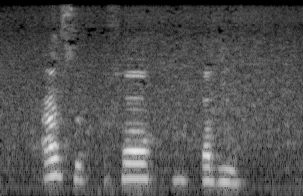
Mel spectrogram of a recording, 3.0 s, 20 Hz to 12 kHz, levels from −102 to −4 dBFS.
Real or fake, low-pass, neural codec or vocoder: fake; 10.8 kHz; vocoder, 24 kHz, 100 mel bands, Vocos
